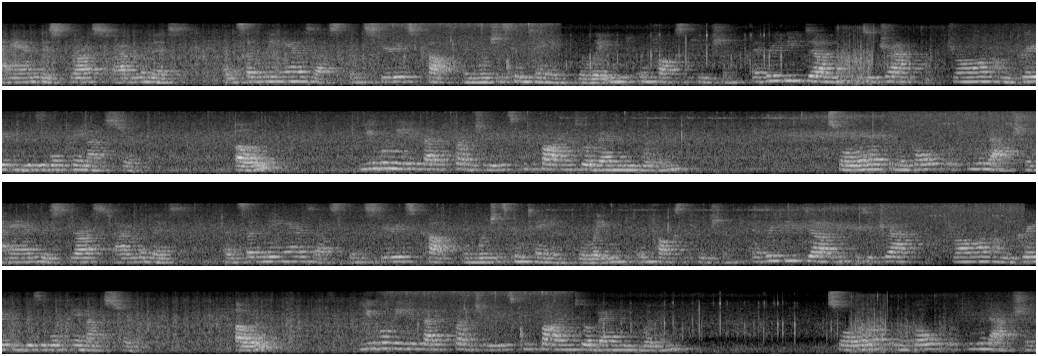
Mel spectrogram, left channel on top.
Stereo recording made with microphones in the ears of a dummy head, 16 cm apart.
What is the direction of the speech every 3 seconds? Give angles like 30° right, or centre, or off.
40° left, 20° right, 70° right, 60° right, 30° right, 10° right, 30° left.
